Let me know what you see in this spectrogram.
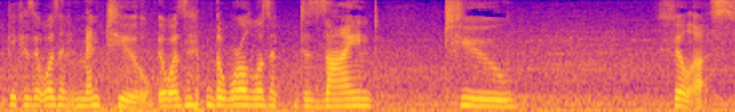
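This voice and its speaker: The speech is very slow and flat in intonation, with long, frequent pauses and very even loudness. Audible room echo and noticeable background noise fill the recording. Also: woman, medium pitch for a woman. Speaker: faith and lifestyle podcaster. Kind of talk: casual chat. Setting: outdoors at night.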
